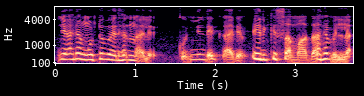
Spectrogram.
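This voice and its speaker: A woman's voice: high voice, fairly even intonation, brisk, gravelly, darkish tone. A woman voicing a young religious teacher who talks in a sorrowful, tender way, with a Malappuram Malayalam accent. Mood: grieved. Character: stern religious young man, grieving father figure.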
